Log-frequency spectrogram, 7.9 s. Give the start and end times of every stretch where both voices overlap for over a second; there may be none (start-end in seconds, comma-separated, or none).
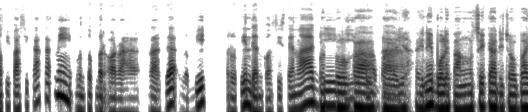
4.8-6.2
